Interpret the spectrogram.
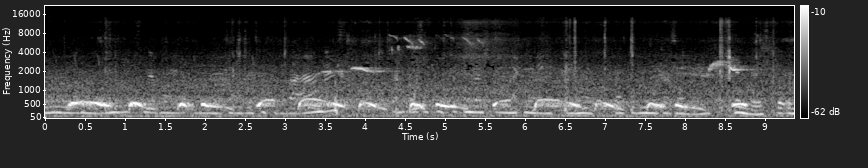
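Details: A pigeon on a spring walk at Haneberg, Germany, near shrubs and sheep pastures with lambs, gives soft, low, rolling coos in a steady run of phrases, with faint voices and outdoor background.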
